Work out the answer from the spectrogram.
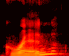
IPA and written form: grɪn (GRIN)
